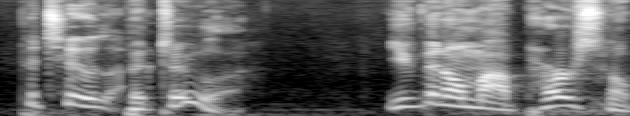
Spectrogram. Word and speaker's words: Petulla: how do you say the last name Pula patula you've been on my personal podcast I have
